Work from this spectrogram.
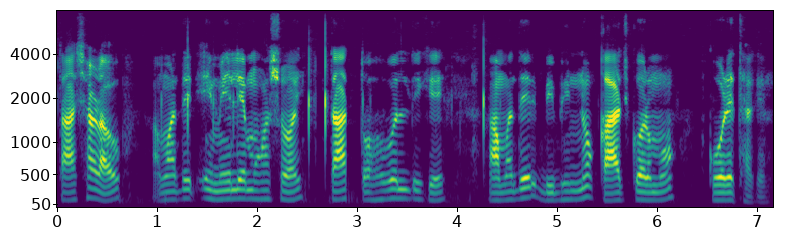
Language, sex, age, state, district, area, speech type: Bengali, male, 45-60, West Bengal, Purba Medinipur, rural, spontaneous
